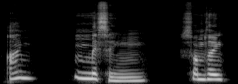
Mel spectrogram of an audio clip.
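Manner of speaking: very high bubbly voice; a cheerful girl babbling apologies; chirpy young woman. A narrator's reading. Niriri apologising to Velika, bubbly and high.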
